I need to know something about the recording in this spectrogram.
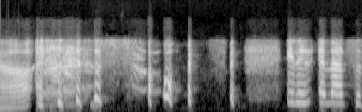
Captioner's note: laughs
